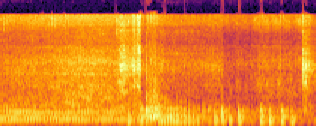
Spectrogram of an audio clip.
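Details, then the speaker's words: Carbureted motorcycle with fuel vacuum valve after repair: smooth hum drops to slow, even idle with no more low-rpm stumbling; previously wouldn't idle at all from overly rich fueling, faulty fuel vacuum valve was the cause. "Nah teman-teman bisa kita dengar sendiri untuk suaranya tidak brebet lagi ya seperti tadi sekarang di bagian gasnya pun normal"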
